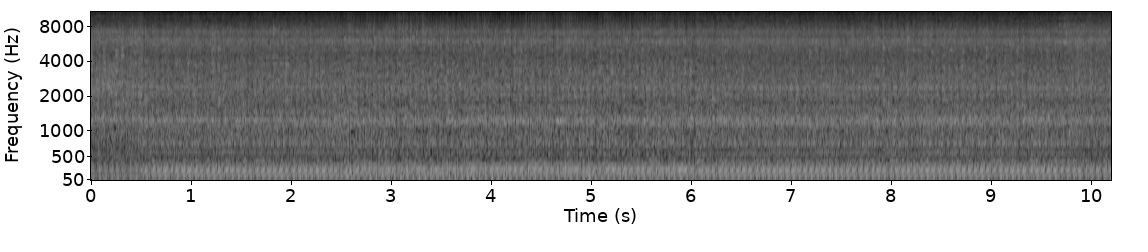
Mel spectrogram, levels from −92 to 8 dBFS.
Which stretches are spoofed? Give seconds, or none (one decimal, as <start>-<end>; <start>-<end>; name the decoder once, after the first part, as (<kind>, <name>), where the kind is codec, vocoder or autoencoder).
2.5-6.1 (vocoder, Vocos)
